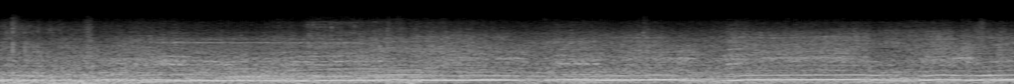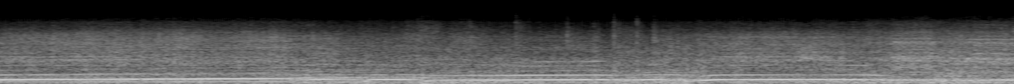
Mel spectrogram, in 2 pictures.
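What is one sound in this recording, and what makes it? A stripped-out race car's engine revs up and shifts gears, heard from inside the car.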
